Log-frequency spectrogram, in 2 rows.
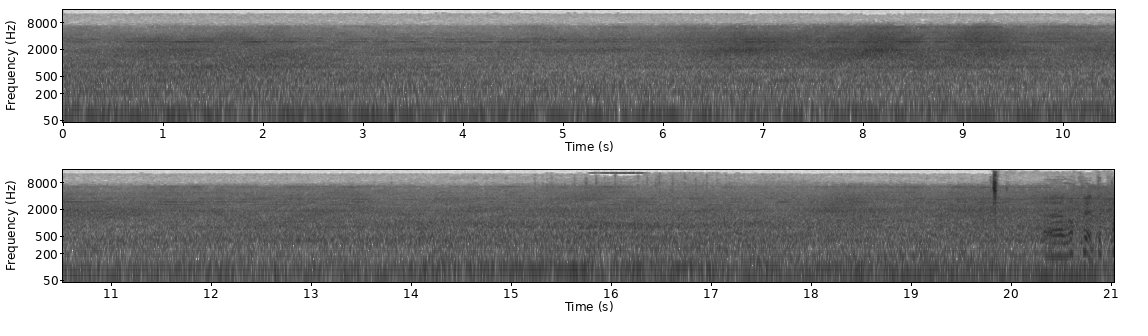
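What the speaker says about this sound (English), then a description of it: "A350-900 coming in from Geneva for Ethiopian Airlines." An Ethiopian Airlines Airbus A350-900 jet arrives at Manchester Airport, a broad, steady roar of engines carrying on for the whole stretch at moderate distance, with no talk over it.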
